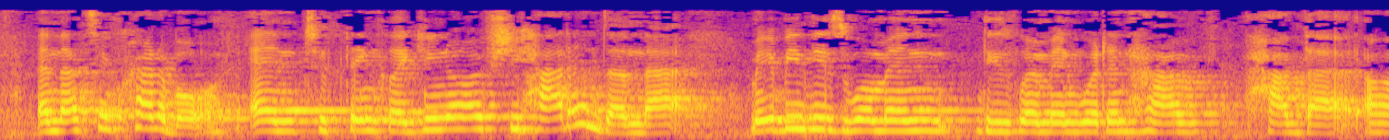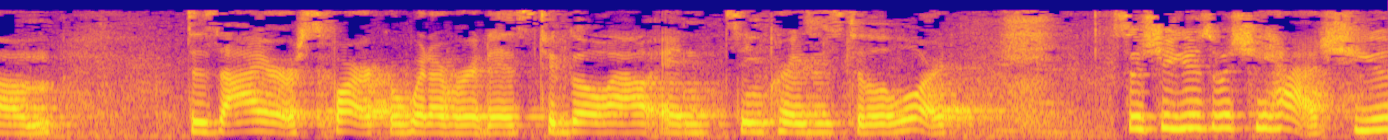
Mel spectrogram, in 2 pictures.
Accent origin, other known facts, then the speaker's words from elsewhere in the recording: Mexico; now in United States; I grew up in Mexico as a missionary's daughter. … So I grew up in the mission field, born and raised, and then I moved to San Antonio, Texas to pursue a career.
